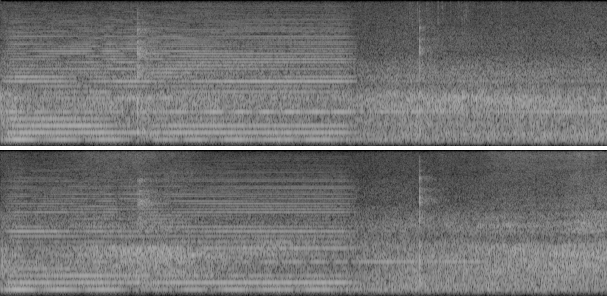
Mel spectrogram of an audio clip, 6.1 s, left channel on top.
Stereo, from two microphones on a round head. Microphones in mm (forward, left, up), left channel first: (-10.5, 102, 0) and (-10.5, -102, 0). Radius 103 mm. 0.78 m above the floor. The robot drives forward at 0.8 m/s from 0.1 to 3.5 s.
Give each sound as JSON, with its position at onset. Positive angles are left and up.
{"t": 1.4, "sound": "tapping", "side_deg": 55, "distance_m": 1.9}
{"t": 4.2, "sound": "tapping", "side_deg": -5, "distance_m": 0.6}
